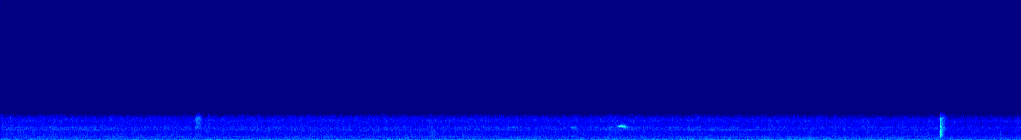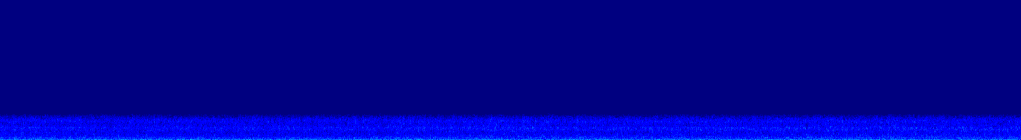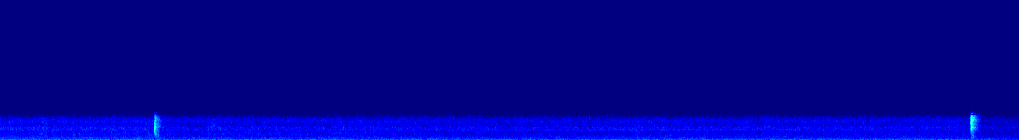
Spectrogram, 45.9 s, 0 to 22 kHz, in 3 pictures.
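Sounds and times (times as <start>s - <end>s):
electric train running hum: 0.0s - 45.9s
sharp click: 32.9s - 33.1s, 45.2s - 45.4s.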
